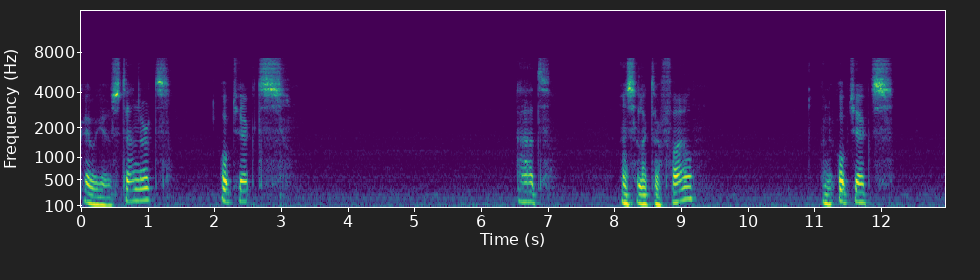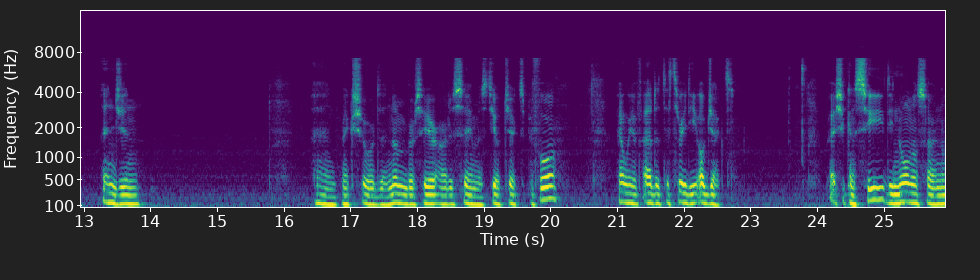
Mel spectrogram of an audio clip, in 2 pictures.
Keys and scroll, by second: 17.3 KP_1, 17.5 KP_8, 17.6 KP_0, 22.2 a, 24.0 w, 24.9 d.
